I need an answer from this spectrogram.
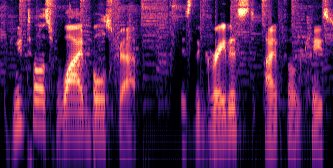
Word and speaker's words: Bullstrap: Bullstrap.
